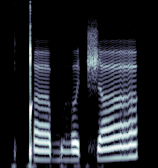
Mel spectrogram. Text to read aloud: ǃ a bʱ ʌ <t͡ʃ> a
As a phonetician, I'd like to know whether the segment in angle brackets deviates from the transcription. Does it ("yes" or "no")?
no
